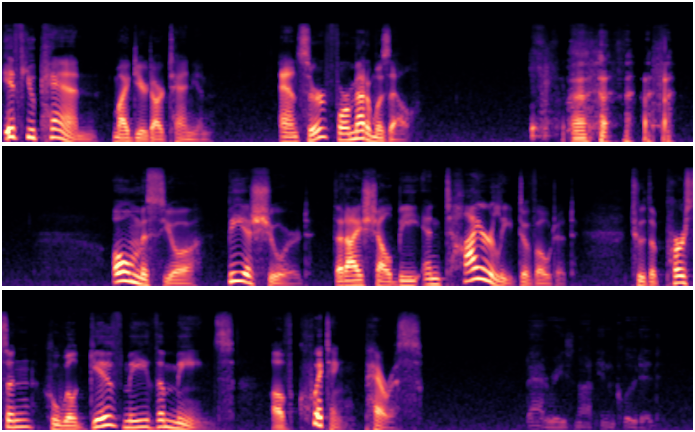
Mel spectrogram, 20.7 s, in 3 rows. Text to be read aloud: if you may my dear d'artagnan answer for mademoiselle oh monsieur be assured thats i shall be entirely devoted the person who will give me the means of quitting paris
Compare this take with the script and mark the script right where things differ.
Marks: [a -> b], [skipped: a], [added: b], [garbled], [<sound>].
if you [may -> can] my dear d'artagnan answer for mademoiselle [laugh] oh monsieur be assured [thats -> that] i shall be entirely devoted [added: to] the person who will give me the means of quitting paris [breath]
